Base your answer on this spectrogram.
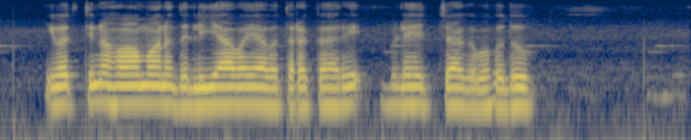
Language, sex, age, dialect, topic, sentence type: Kannada, male, 18-24, Coastal/Dakshin, agriculture, question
